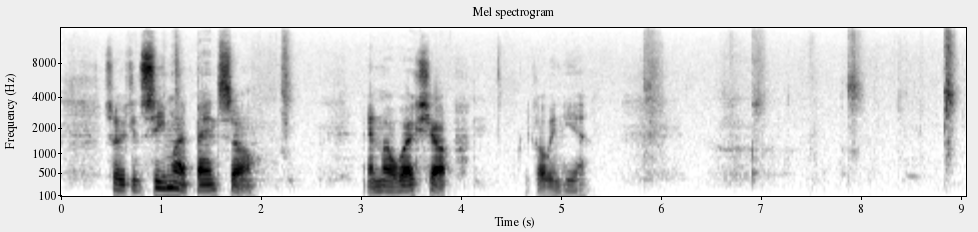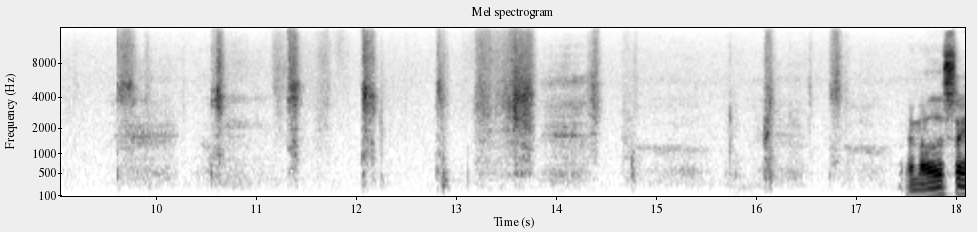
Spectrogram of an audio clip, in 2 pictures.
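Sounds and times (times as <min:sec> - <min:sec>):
scuffing footsteps: 0:10.5 - 0:13.8
rustling: 0:10.5 - 0:14.8.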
